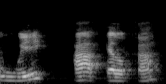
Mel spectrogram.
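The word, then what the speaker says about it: walk: tidak terbaca ya Jadi kalau spellingnya itu jadinya w a l k tapi l-nya tidak terbaca kita bacanya dua atau klik slowly jadi itu artinya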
